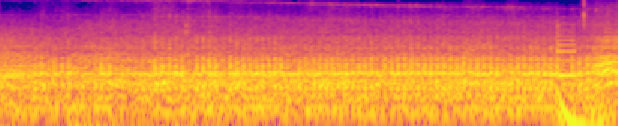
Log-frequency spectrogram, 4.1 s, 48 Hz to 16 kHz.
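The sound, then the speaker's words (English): A dense, steady roar of Formula One car engines idling and revving together as the final cars pull into their grid slots at the 2021 British Grand Prix, loud and continuous, with a sharp rising whine near the end as one engine climbs in pitch. “As the final few cars pop into their grid slot here, we've got Sergio Perez starting from the pit lane.”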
